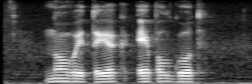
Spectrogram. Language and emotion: Russian, neutral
